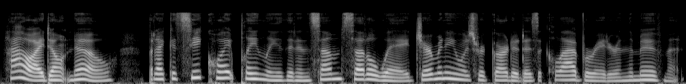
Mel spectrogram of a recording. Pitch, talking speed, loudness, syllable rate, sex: 210 Hz, 210 wpm, -17 LUFS, 5.7 syllables/s, female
